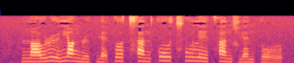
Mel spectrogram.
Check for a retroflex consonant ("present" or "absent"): present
